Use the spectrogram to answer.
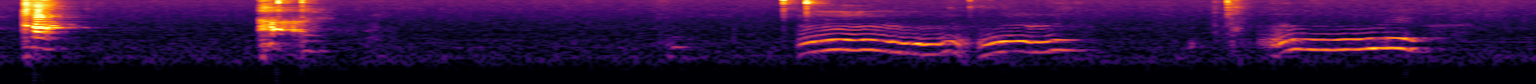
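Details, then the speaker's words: Infant deliberately copying his mother's cough: two short, breathy fake coughs, then babbling with voiced sounds; playful imitation, not illness; voluntary (imitated) cough. "oh do you have the same cough I do you do or are you just copying mom"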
